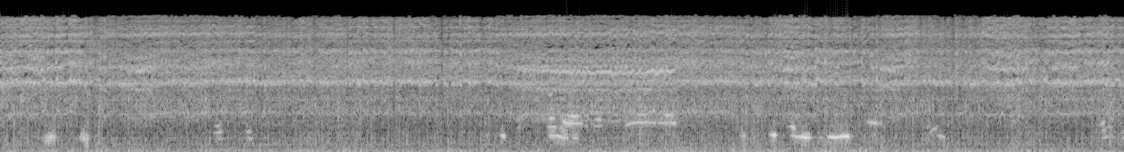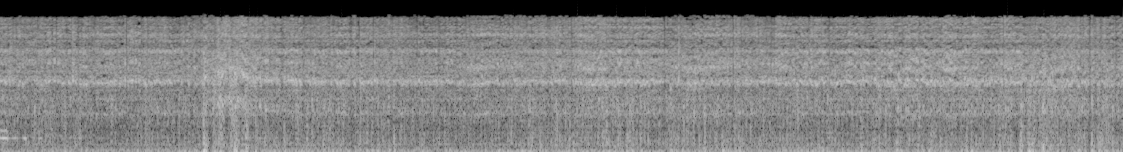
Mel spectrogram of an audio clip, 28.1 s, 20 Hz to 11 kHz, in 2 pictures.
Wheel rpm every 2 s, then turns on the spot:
220, 230, 230, 220, 220, 220, 230, 230, 240, 240, 230, 220, 230, 220.
none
